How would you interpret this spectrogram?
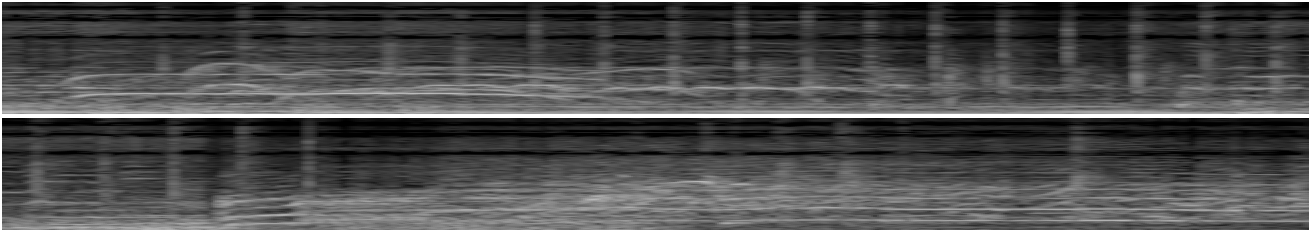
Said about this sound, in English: And I want you to, when you watch this thing, I want you to listen to people in the background laughing and clapping.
